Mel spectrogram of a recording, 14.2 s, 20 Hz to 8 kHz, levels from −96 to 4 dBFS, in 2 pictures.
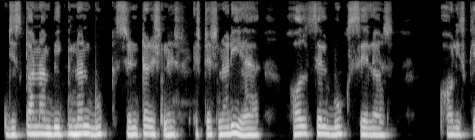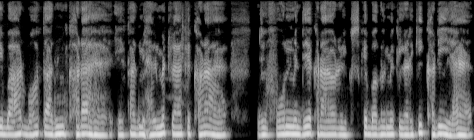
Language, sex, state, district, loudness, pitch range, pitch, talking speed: Hindi, male, Bihar, Muzaffarpur, -17 LUFS, 140-155 Hz, 150 Hz, 165 wpm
